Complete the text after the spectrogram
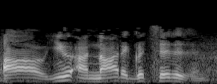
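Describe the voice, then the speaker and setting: A man's voice: a little high, animated, moderate pace, lo-fi sound, a little hiss or hum. Tired, rambling older man from Sudan. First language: Greek and Arabic. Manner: rambling, hesitant, laughs often. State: tired from lack of sleep. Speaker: interviewee. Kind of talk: casual street interview.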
